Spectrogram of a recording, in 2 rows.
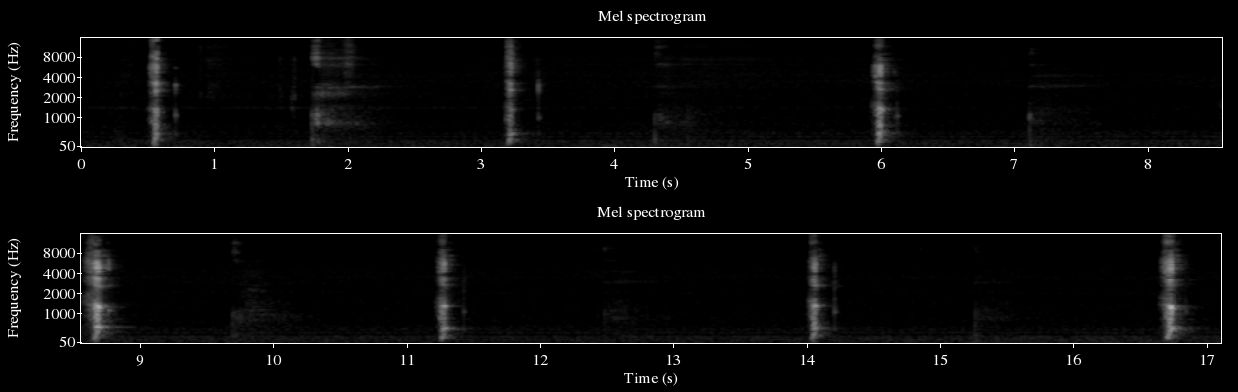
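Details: Person with intractable hiccups since December 2015, with choking spasms, belching and developing achalasia III, in 12-hour daily episodes. Eight sharp hiccups about every 2.5 seconds, roughly 22/min, with faint smaller catches between.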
